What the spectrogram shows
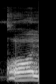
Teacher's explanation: قال القاف، یہ حروف مستعلیہ میں سے ہے، اسے پور پڑھنا ہے، اور یہاں پر الف سے پہلے قاف کے اوپر زبر ہے تو الف مدہ ہوا، اسے ایک الف کے برابر کھینچیں گے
